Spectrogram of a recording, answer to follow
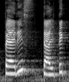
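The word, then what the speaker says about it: peristaltic: This movement is known as आप लोगों का पेरिस्टाल्टिक मूवमेंट, ठीक है, ऐसे ही प्रोनाउंस करना ताकि तुम स्पेलिंग गलत ना करो।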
